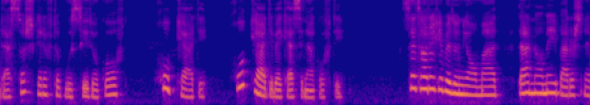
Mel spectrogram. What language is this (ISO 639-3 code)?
fas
